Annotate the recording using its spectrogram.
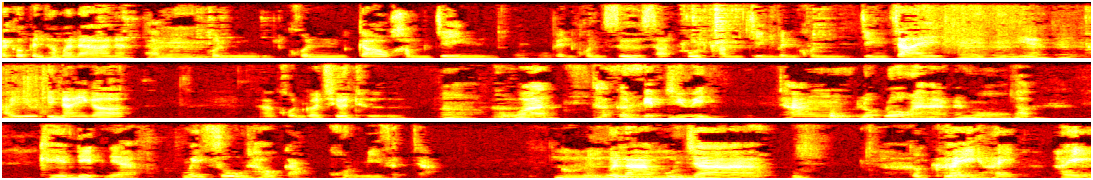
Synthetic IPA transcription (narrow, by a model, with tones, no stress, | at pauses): t̪ɛː˨˩kɔː˥˩pe˧nt̪ʰa˧mːa˧daː˧na˦˥ɯ˧kʰo˧nkʰo˧nkaː˨˩wkʰa˧mt͡ɕi˧ŋpe˧nkʰo˧nsɯː˥˩sa˨˩t̪̚pʰuː˥˩t̪̚kʰa˧mt͡ɕi˧ŋp̬e˧nkʰo˧nt͡ɕi˧ŋt͡ɕa˧jɯː˧˩ʔɯː˧ŋːi˦˥˩ɐ˧ta˨˧˩juː˨˩t̪ʰiː˥˩na˩˦jkɔː˥˩ | a˨˩kʰo˧nkɔː˥˩t͡ɕʰɯ˥˩ɐt̪ʰɯː˩˦ | ʔɤː˧˩ʔʰo˨˦mwaː˥˩t̪ʰaː˥˩kɤː˨˩t̪̚pi˨˩əp̚t͡ɕʰiː˧wi˦˥t̪̚ʰː | aː˧ŋloː˥˩k̚loː˥˩k̚na˦˥kʰa˦˥nʰaː˥˩nmoː˧˦ | kʰeː˧di˨˩t̪̚ni˥˩ɐ | ma˥˩jsuː˥˩t̪ʰa˥˩wka˨˩p̚kʰo˧nmiː˧sa˨˩t̪̚t͡ɕa̰˨˩ʔ̚ʰ | weː˧laː˧kʰu˧nt͡ɕa˨˩˧ | kɔː˥˩kʰɯ˧a˥˩jɦa˥˩j | ha˥˩j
